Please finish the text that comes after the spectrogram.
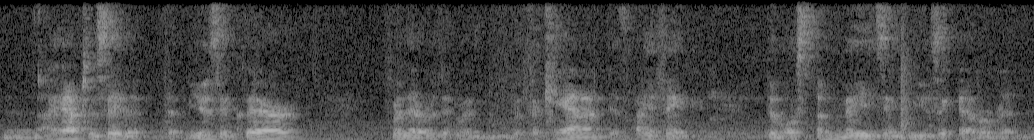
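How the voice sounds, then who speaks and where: A man interviewing a colleague in conversation, enthusiastic and quick with brief affirmations. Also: on the low side, little pitch movement. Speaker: interviewer, company executive director. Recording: echoey room, distant mic, noisy.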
